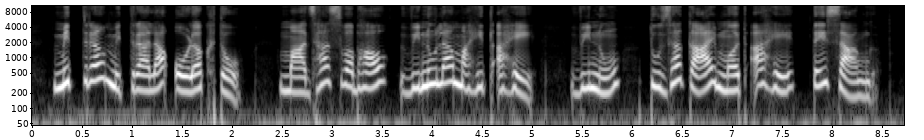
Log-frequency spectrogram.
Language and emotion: Marathi, neutral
